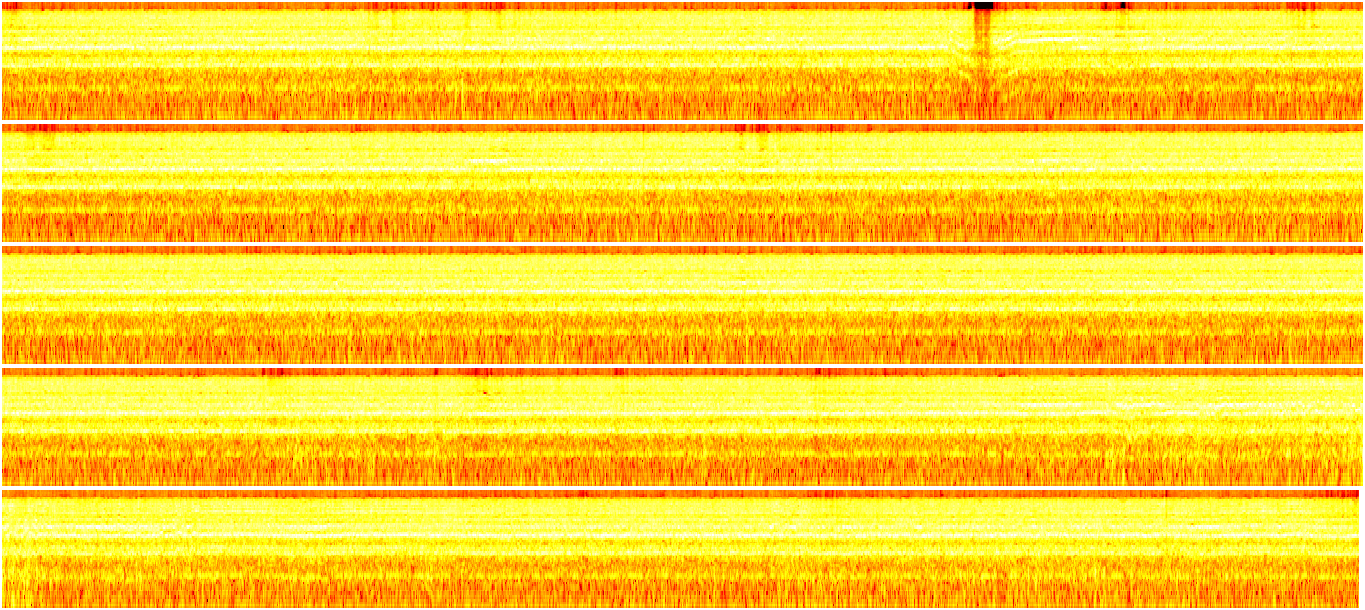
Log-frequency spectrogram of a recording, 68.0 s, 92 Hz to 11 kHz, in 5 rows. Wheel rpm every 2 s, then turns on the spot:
230, 230, 230, 240, 200, 190, 230, 230, 230, 230, 230, 230, 230, 230, 230, 230, 230, 230, 230, 230, 230, 230, 230, 230, 230, 230, 210, 210, 220, 230, 230, 230, 230, 230.
none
